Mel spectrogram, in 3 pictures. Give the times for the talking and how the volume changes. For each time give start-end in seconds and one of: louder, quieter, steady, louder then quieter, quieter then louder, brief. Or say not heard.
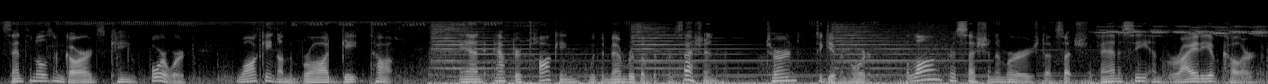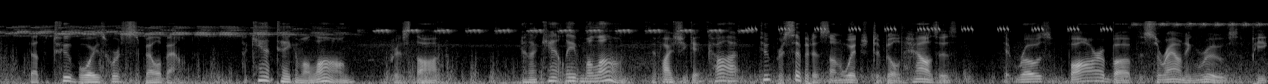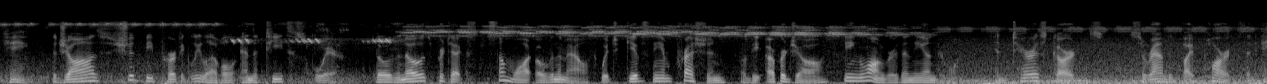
0.1-38.0 steady.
